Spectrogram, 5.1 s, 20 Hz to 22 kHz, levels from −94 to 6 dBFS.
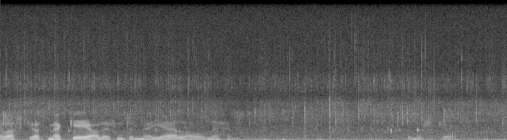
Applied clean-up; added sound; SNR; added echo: none; Bird; 8 dB; none.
